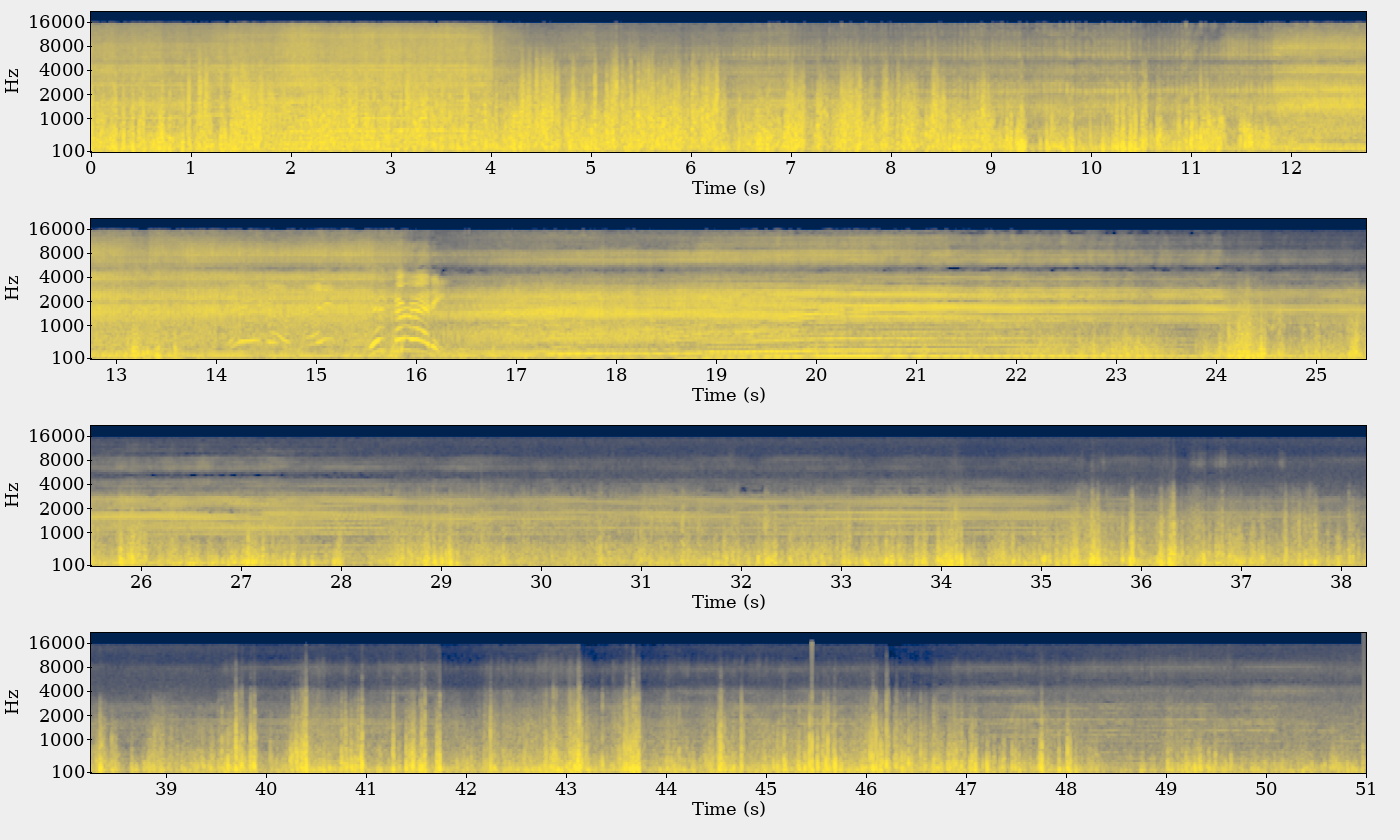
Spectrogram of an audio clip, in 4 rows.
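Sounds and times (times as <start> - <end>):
model plane engines revving: 0.0 - 51.0
wind buffeting microphone: 0.0 - 51.0.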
